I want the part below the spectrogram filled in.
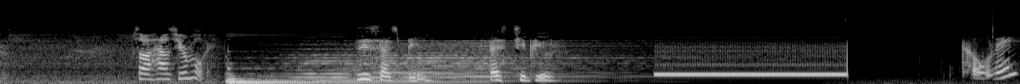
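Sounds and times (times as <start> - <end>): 
speech: 1.4 - 2.4, 3.6 - 5.6, 9.9 - 10.2
telephone ringing tone over a phone line: 6.5 - 8.5.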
